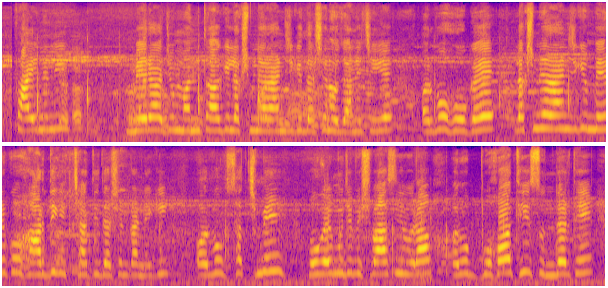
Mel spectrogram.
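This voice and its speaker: A woman's extremely high-pitched voice, monotone and flat, with crowd noise in the background. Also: moderate pace. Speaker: travel vlogger. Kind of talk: travel vlog. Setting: outdoors. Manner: casual, conversational.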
